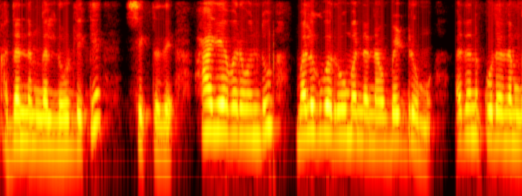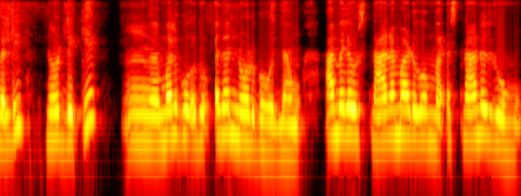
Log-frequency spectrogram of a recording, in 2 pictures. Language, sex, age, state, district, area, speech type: Kannada, female, 45-60, Karnataka, Shimoga, rural, spontaneous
